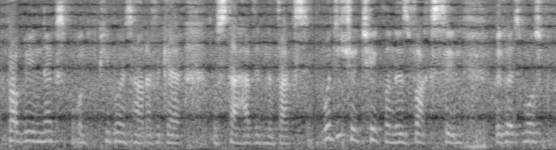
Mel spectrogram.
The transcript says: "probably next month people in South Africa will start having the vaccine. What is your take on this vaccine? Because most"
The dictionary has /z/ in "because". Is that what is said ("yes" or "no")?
no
